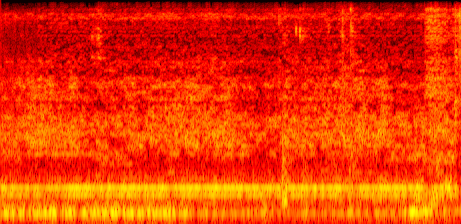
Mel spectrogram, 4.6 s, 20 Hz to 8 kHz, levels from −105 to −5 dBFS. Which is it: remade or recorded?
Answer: remade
